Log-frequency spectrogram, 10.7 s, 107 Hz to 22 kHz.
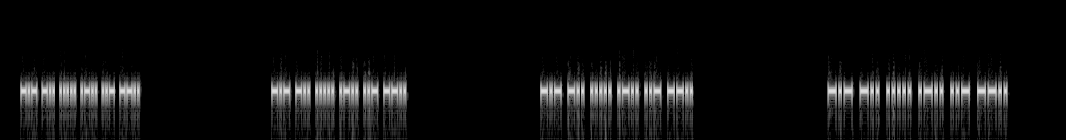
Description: Morse code, heard as a keyed tone, about 59 wpm, 700 Hz. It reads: KD5LUZ KD5LUZ KD5LUZ KD5LUZ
